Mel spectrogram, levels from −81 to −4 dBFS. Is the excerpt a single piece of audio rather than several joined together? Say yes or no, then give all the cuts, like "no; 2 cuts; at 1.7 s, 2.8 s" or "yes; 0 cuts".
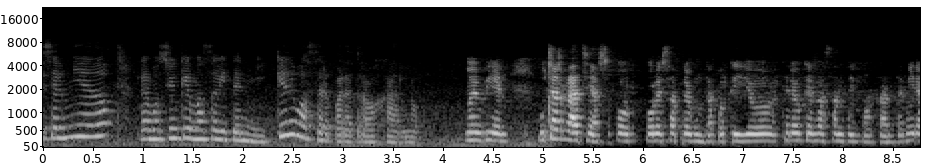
yes; 0 cuts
